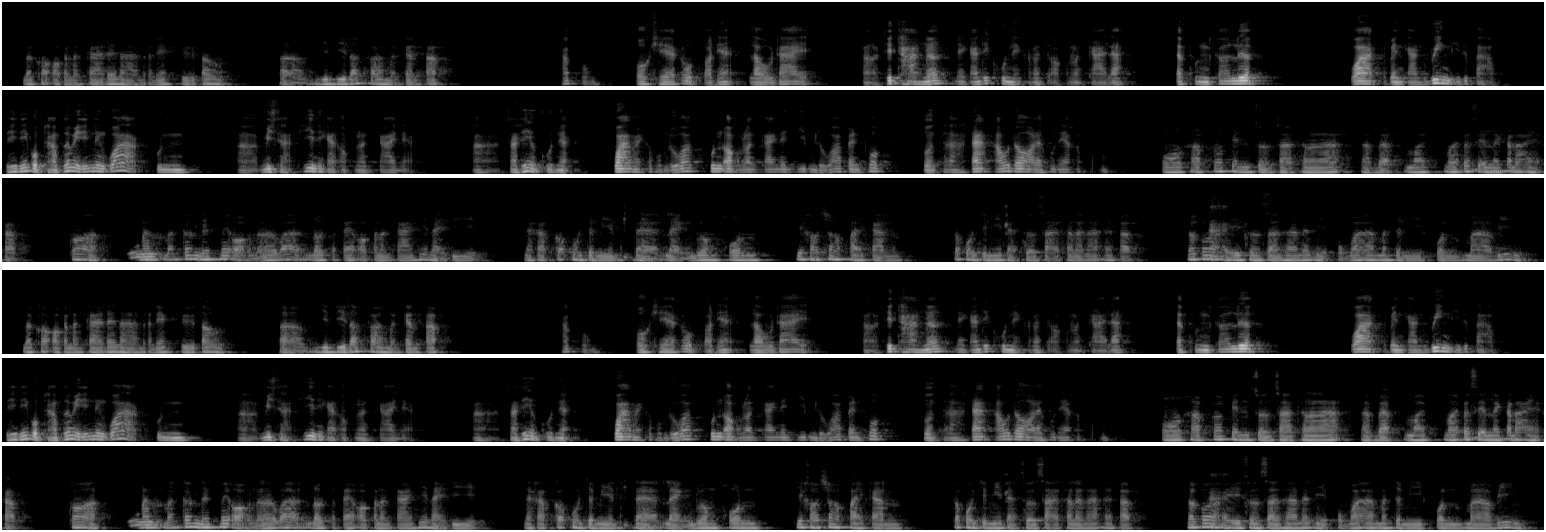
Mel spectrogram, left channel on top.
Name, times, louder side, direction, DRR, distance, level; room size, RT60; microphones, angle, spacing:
voice 1, 0.2-2.2 2.8-4.4 27.0-31.0 31.5-31.8 32.2-35.6 36.1-38.4 38.8-39.8 40.3-42.2 42.7-46.1, right 2 dB, 70° right, 2 dB, 1.0 m, -34 dB
voice 2, 5.6-6.0 6.3-8.1 8.6-11.2 11.7-12.5 13.5-14.9 15.5-17.3 17.8-19.5 20.1-21.1 21.5-24.2 24.6-26.1 30.2-30.6 32.1-32.4 32.8-32.9 37.2-37.3 42.9-43.1, left 1 dB, 15° left, 12 dB, 0.6 m, -31 dB
20.0 x 7.2 x 4.9 m, 0.40 s
head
